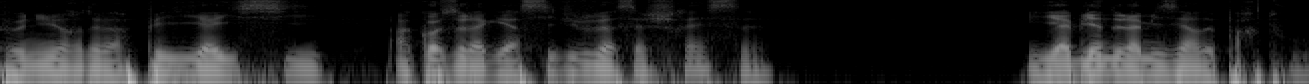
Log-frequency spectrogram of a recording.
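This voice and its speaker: At a fairly slow pace, a man speaks with a fairly low pitch, ordinary pitch variation and a dark, mellow tone. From France, Ardèche (Eyrieux valley). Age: 70s. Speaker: farmer. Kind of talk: documentary testimony.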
